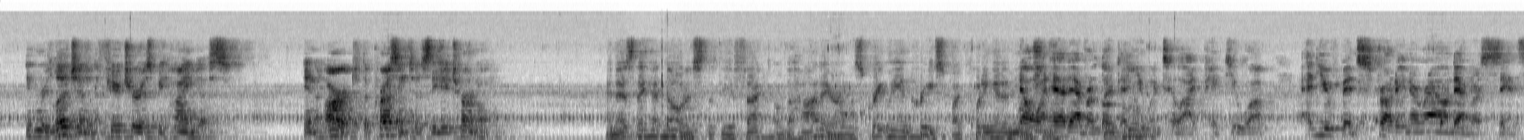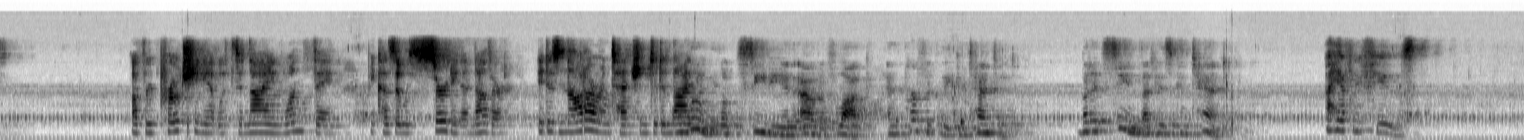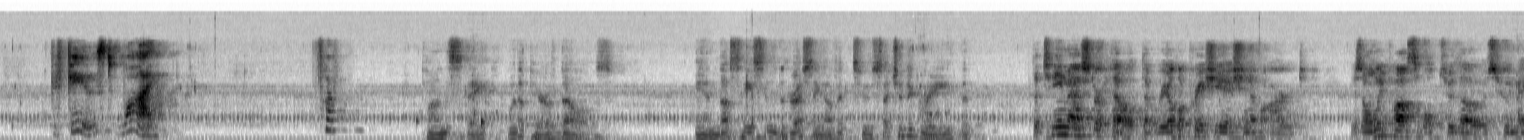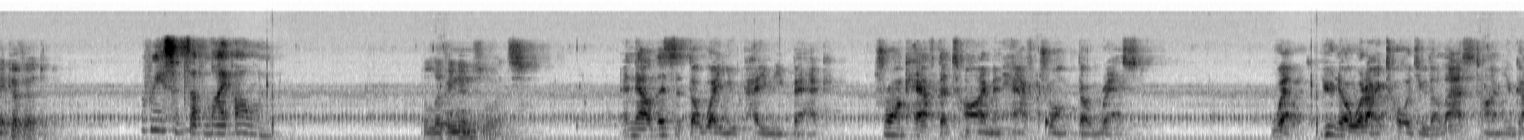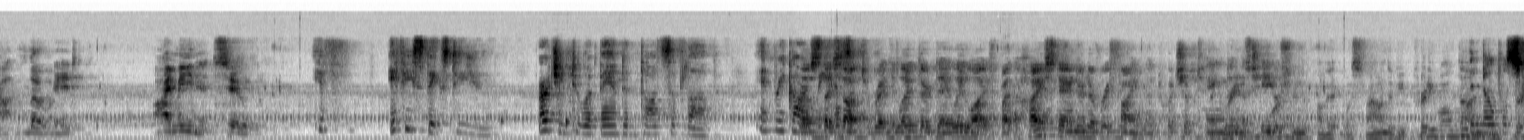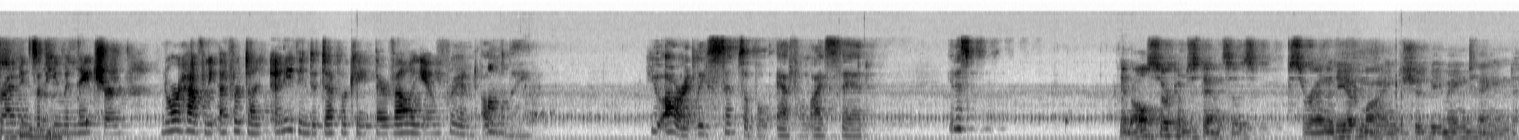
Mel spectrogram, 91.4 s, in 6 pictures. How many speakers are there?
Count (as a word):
six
